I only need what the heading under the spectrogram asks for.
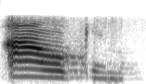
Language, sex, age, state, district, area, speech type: Tamil, female, 18-30, Tamil Nadu, Chennai, urban, conversation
